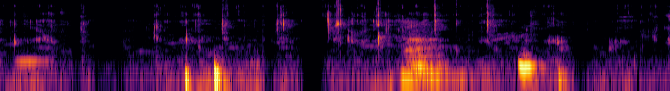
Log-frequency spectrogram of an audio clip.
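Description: People chewing and biting crispy fried chicken: many small wet mouth clicks, a few brief hums, and two low thumps about a second and a half in.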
